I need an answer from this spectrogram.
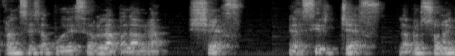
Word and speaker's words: chef: Para nosotros en español es chef, pero siendo una palabra francesa se pronuncia chef, porque también comienza con ch, chef.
